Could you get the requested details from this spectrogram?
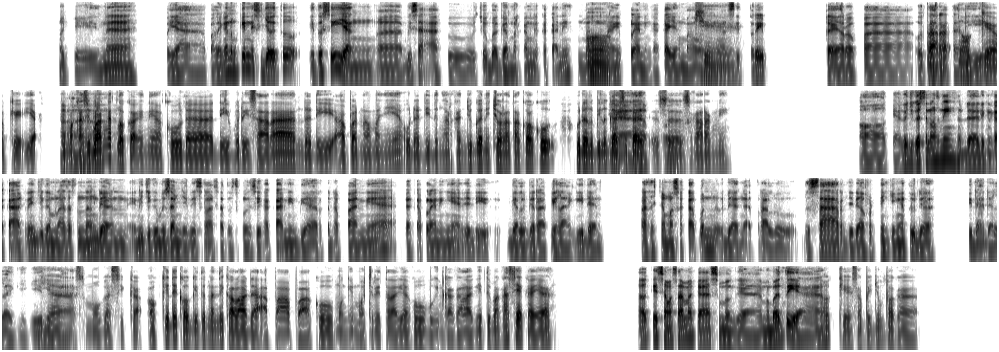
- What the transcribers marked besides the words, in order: in English: "planning"; in English: "planning-nya"; in English: "overthinking-nya"
- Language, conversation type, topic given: Indonesian, advice, Bagaimana cara mengurangi kecemasan saat bepergian sendirian?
